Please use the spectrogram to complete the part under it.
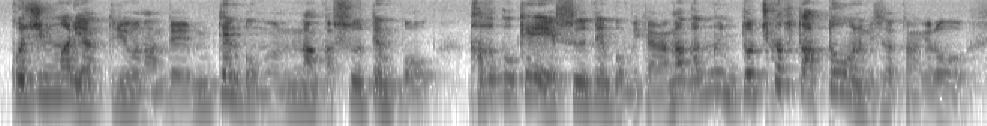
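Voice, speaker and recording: A man in his fifties from Gunma, Japan, hosts his own channel and tells an everyday story straight to camera. His voice sits at a middle pitch and swings widely up and down. He often stumbles, repeats words and briefly mimics the people he is describing. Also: very animated, rapid-fire. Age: 50s. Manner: frequent restarts and repeated words. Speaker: channel host. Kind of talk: casual talking-to-camera monologue.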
